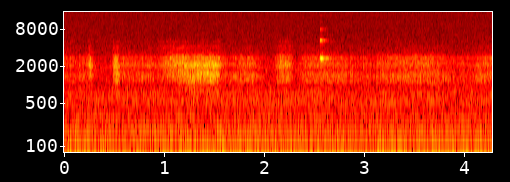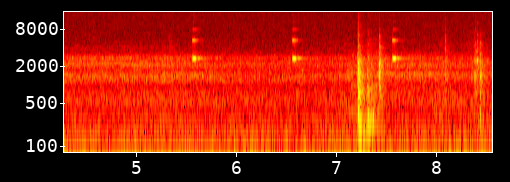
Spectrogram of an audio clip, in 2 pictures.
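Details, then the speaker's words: Crosley G2465 two-band radio during capacitor replacement, with a persistent hum; hiss with brief high whistles sweeping in and out while tuning through the band; owner suspects image interference from poor image suppression. "so my past experience now tells me that that is probably the effect of an image some experimenting I did a few radios ago so that starts hinting that image suppression maybe not so good in this radio"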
